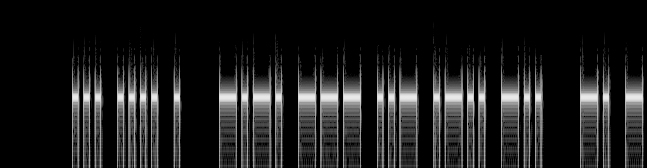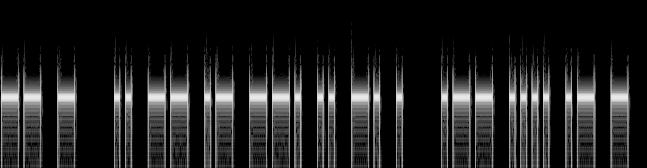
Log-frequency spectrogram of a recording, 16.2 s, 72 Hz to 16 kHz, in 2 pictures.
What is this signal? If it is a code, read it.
Morse code, heard as a keyed tone, about 17 wpm, 700 Hz. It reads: SHE COULD NOT IMAGINE WHAT
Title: Sentences from Top 1400 Words 17wpm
